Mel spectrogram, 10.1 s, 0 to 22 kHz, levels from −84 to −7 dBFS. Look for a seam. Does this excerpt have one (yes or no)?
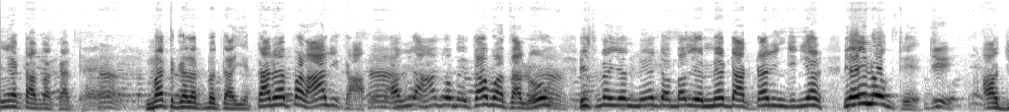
no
